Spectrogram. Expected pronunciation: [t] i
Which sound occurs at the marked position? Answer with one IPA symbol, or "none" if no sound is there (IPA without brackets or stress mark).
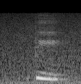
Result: p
